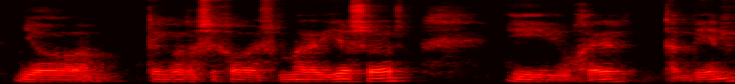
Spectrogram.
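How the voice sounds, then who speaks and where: A man speaks very slowly in a very deep, low pitch with a dark, mellow tone. His intonation stays fairly even, and room echo is audible. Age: 70s. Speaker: engineer and teacher, interviewee. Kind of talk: interview. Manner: halting.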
